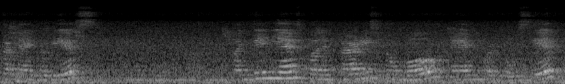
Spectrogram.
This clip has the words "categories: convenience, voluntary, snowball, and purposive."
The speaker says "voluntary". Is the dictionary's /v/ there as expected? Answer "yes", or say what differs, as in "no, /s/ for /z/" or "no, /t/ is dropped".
no, /b/ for /v/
